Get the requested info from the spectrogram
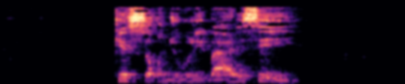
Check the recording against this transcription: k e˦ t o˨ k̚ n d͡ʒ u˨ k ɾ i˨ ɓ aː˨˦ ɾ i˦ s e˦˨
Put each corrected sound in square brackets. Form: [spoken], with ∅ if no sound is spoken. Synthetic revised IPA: k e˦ [s] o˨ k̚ n d͡ʒ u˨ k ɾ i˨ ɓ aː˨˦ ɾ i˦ s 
